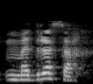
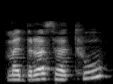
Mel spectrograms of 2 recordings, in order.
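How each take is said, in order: First: The word ends without any t sound. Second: The word ends with a t sound and vowel. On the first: The word is the last one before a stop. "when we stop on a ta marbuta, it is pronounced as the letter ha" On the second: Another word follows it. "if we were to add a word after it, the ta marbuta then would be pronounced as the letter ta"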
